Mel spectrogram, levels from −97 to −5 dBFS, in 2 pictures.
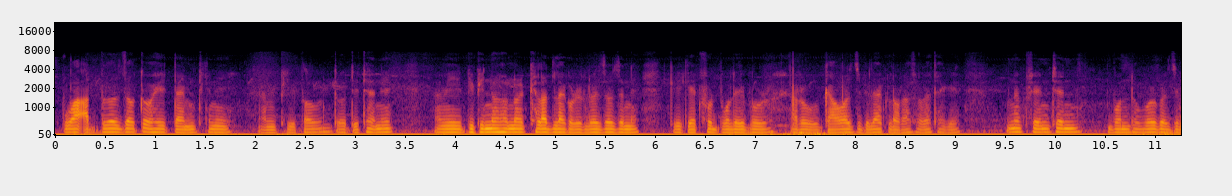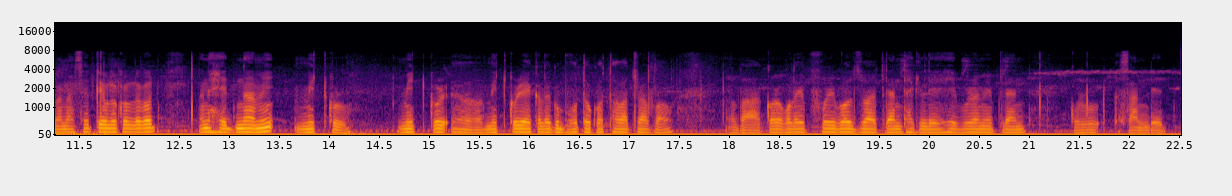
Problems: constant background noise, background conversations at intervals, low volume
